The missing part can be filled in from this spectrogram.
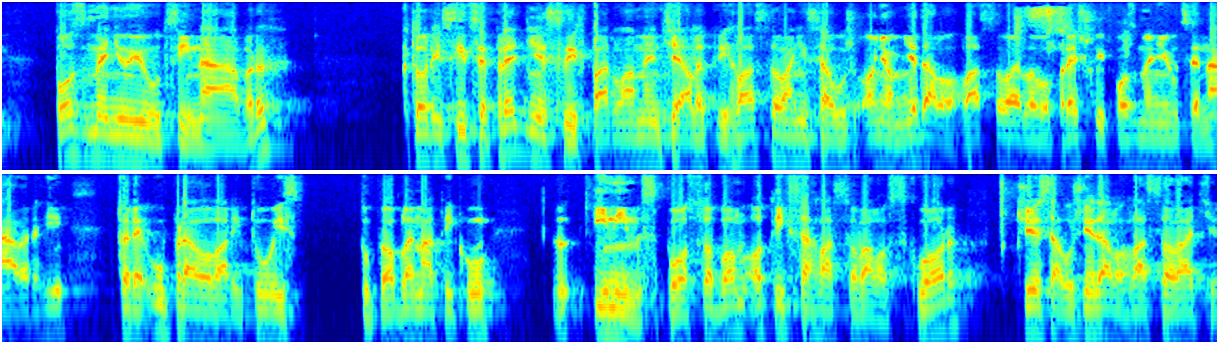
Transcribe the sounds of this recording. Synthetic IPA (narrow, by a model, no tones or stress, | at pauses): pɔzmɛɲujuːt͡sinaːʋr̩x | kt̪ɔɾiːsiːt͡sɛpɾɛd̪ɲɪɛslifpaɾlamɛncɛalɛpɾiɦlasɔʋaɲiːsauʒɔ̰ɲɔmɲɛd̪alɔɦlasɔʋaɟlɛbɔpɾɛʃlipɔzmɛɲujuːt͡sɛnaːʋr̩ɦi | k̚t̪ɔɾɛːʔupɾaʋɔʋalit̪uːist̪ | upɾɔblɛmat̪iku | iniːmspʊɔsɔbɔmɔt̪iːxsaɦlasɔʋalɔskʊɔɾt͡ʃiʒɛsauʒɲɛd̪alɔɦlasɔʋac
